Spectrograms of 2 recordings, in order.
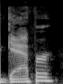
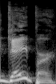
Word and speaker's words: Gaper: And I'll take the gapper. It's the gaper. Are you worried that I'm going to ruin the gapper? It is Gaper. That is gaper.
